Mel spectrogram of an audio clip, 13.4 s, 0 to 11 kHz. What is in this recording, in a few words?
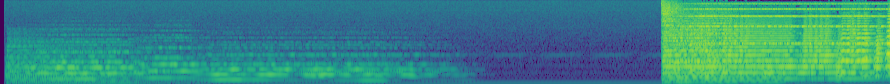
awe32; xwing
